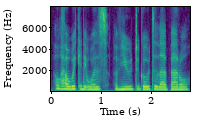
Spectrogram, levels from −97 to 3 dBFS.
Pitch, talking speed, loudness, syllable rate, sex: 235 Hz, 260 wpm, -16 LUFS, 5.7 syllables/s, female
